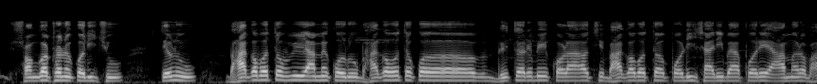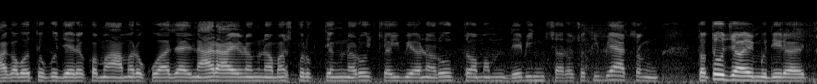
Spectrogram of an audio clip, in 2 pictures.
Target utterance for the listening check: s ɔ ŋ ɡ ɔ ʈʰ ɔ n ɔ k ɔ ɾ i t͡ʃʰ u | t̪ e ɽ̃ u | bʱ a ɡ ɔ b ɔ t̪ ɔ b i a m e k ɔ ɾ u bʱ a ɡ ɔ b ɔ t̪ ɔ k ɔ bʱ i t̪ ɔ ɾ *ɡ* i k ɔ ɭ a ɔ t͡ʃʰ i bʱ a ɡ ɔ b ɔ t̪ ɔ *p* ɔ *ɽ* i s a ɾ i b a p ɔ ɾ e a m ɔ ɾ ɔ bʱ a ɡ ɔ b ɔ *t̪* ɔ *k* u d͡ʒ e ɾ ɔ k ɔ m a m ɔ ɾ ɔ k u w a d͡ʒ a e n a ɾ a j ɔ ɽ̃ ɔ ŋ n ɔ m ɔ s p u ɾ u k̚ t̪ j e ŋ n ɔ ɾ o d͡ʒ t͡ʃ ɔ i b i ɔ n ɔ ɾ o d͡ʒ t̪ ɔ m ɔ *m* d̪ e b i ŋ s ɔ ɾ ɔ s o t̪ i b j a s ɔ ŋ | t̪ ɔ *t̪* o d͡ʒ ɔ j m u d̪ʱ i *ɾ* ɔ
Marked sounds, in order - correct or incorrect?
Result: incorrect: b, correct, correct, correct, correct, correct, correct, correct

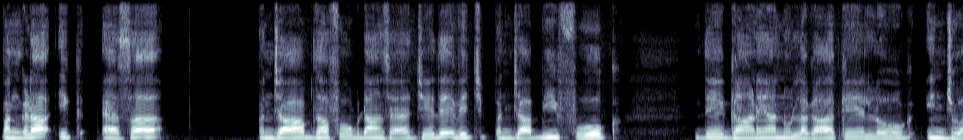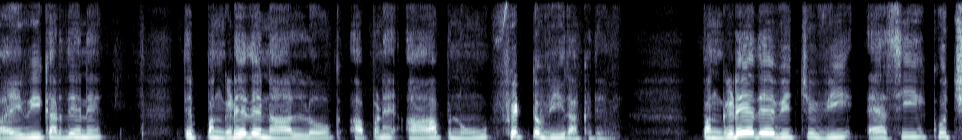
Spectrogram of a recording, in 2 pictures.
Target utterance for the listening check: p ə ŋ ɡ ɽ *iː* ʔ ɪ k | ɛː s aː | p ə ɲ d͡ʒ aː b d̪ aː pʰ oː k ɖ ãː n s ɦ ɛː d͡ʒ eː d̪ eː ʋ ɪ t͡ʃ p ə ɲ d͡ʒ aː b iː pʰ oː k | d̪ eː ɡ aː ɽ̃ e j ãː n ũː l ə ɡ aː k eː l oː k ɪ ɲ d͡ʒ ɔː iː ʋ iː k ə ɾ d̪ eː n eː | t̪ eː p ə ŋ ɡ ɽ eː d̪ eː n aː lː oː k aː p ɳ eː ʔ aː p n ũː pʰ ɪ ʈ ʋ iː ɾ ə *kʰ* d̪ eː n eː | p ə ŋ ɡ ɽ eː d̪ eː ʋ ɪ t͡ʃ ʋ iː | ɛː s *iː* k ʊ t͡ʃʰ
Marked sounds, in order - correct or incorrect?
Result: incorrect: aː, correct, correct

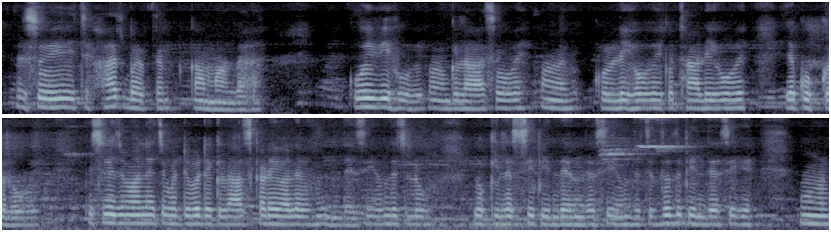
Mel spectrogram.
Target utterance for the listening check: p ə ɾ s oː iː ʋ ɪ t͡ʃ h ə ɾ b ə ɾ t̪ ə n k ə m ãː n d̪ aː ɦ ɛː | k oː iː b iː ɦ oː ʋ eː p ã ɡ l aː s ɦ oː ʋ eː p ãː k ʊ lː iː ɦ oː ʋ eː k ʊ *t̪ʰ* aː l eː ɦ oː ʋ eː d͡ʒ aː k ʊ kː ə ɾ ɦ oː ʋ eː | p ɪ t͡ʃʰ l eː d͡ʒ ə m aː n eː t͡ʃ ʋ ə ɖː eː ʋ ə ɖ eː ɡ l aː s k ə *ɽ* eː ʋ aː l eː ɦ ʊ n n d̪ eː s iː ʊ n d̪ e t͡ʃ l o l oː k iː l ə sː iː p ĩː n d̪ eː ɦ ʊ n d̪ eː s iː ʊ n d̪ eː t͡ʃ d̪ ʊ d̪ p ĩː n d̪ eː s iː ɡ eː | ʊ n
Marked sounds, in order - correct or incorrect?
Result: correct, correct

